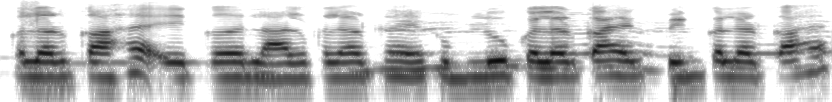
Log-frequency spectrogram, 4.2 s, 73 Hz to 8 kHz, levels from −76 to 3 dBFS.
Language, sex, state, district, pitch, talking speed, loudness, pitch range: Hindi, female, Bihar, Vaishali, 230 Hz, 260 wpm, -15 LUFS, 225-235 Hz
